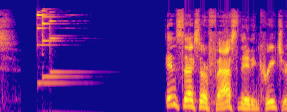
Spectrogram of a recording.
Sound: chimes

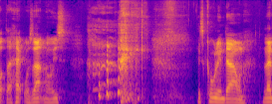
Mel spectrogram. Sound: laughing

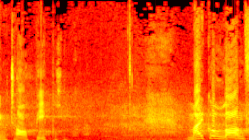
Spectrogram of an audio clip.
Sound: audience laughing

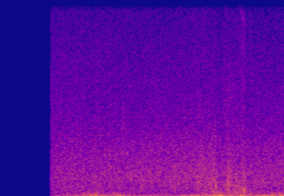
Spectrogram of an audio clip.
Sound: waves and wind

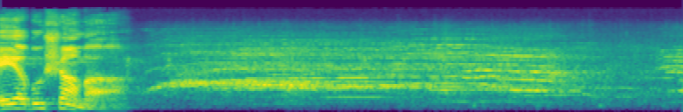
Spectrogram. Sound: cheers, applause

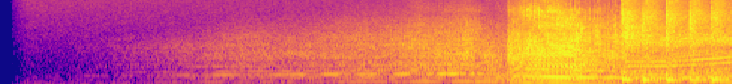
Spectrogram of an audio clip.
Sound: car roaring; upbeat music

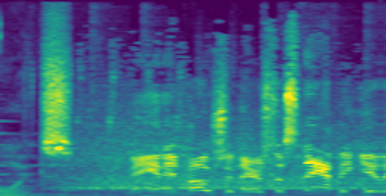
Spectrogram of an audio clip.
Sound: voiceover

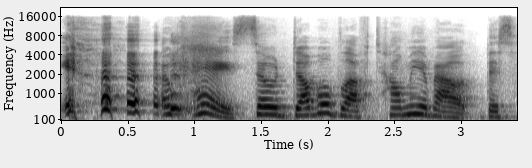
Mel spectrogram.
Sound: Lana laughs

